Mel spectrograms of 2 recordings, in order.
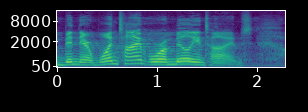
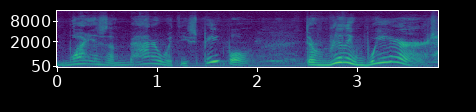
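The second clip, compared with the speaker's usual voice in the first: baffled aside; 13 dB quieter than usual. Retold or imitated. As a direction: mutter it in bewilderment. Hushed bewildered aside in story.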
